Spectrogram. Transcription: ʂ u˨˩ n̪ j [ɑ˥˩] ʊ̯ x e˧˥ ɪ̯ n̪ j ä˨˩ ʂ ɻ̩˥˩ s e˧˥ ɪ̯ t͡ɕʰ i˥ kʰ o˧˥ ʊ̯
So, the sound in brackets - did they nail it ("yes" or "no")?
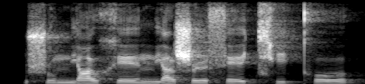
yes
